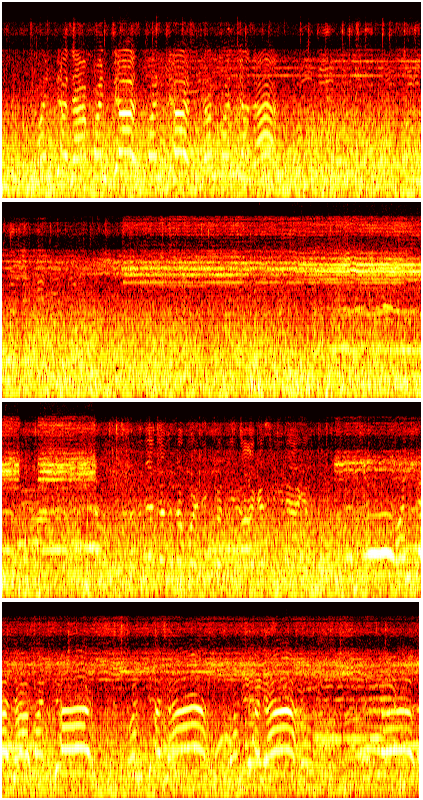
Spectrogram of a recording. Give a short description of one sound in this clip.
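A motorbike engine roars close by.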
